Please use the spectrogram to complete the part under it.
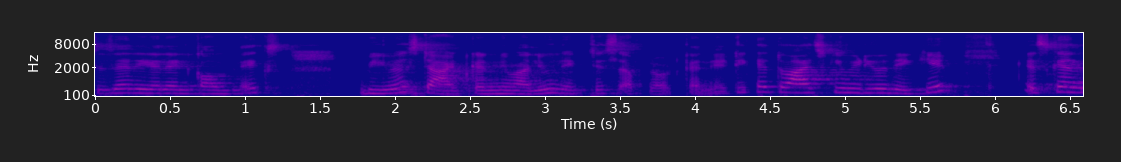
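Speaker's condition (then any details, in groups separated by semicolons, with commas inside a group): No condition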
